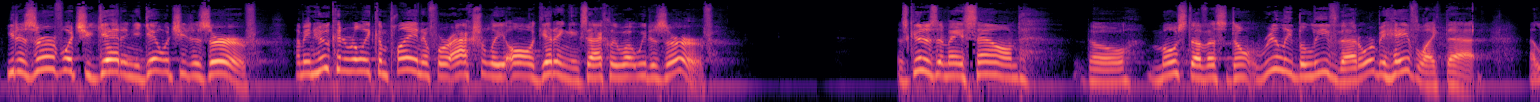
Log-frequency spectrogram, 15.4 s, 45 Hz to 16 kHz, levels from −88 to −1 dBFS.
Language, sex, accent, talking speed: English, male, American, 175 wpm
